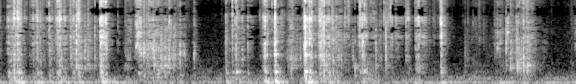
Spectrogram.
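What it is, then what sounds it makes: Bar soap being scraped. A metal blade scrapes crumbly shavings off a solid oval bar of soap with herbal speckles, held in the hand. Quick, dry, crackly scraping bursts sound bright and crisp, with a brief pause near the middle before the scraping resumes.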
